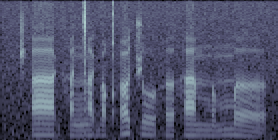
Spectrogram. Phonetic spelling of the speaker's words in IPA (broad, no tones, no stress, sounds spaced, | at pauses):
t͡ʃʼ aː ɡ h a ŋ͡ǀ a ɡ o qʼ u t͡ʃ oː h ʌː h a mː ʌ mː ʌː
